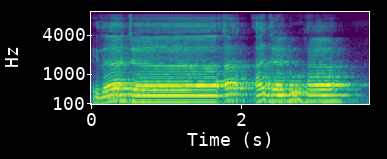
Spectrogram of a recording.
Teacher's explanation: نفسن اذا ذال نرمی سے ادا ہوگا اور الف مدہ ہے، جاء میں مد متصل ہے، الف مدہ کے بعد حمزہ ایک ہی کلمے میں آنے کی وجہ سے یہاں پہ دو حمزے ہو گئے ہیں، ایک جاء کا اور ایک اجلھا، تو واضح طور پر پڑھیں اذا جاء اجلھا۔ حمزہ اقصی حلق سے ادا ہوتے ہیں اور ان میں بالجہر ہی ادا ہوتے ہیں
